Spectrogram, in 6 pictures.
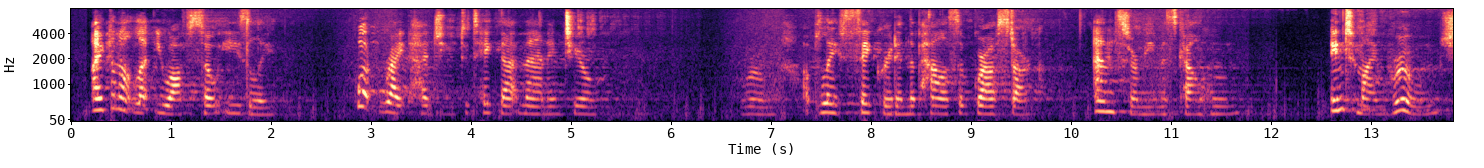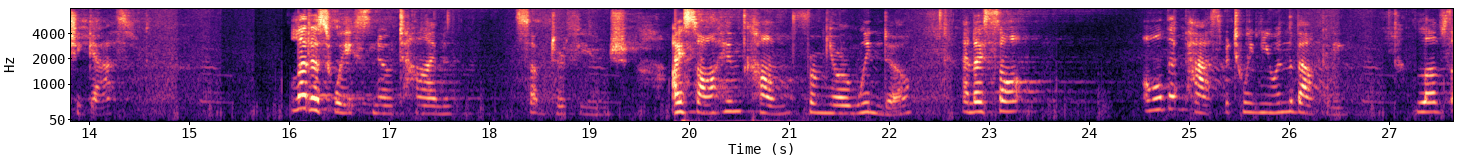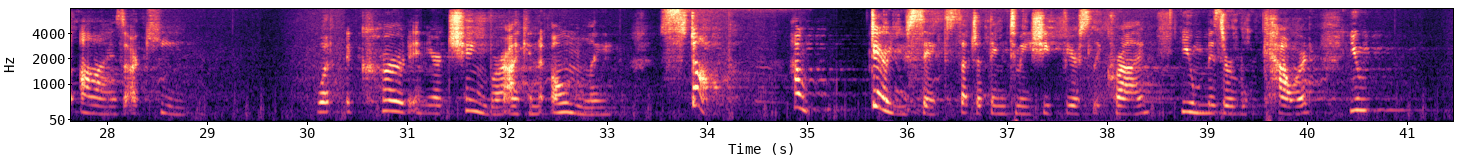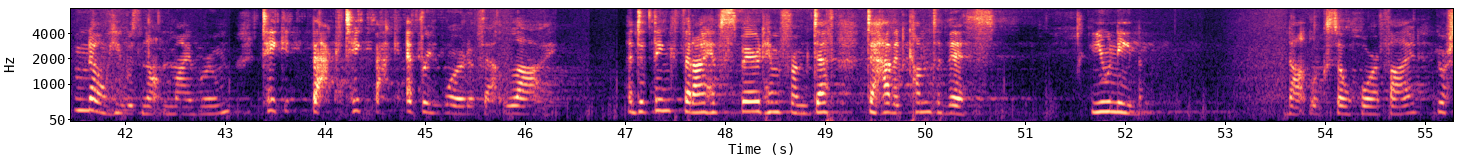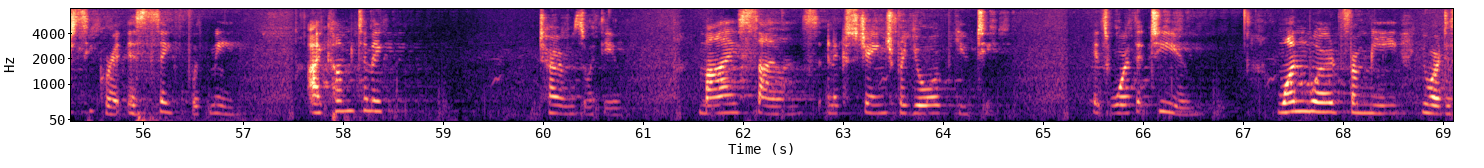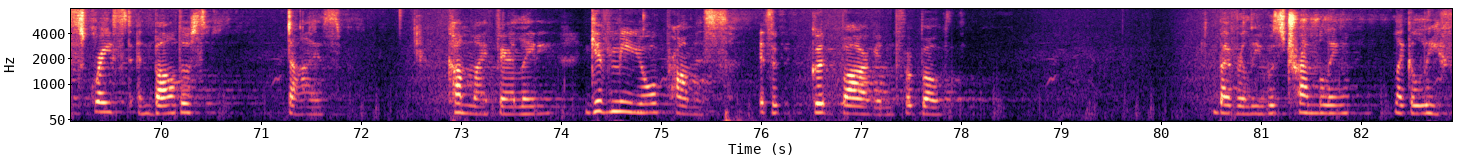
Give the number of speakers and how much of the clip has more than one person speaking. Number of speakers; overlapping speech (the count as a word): one, no overlap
